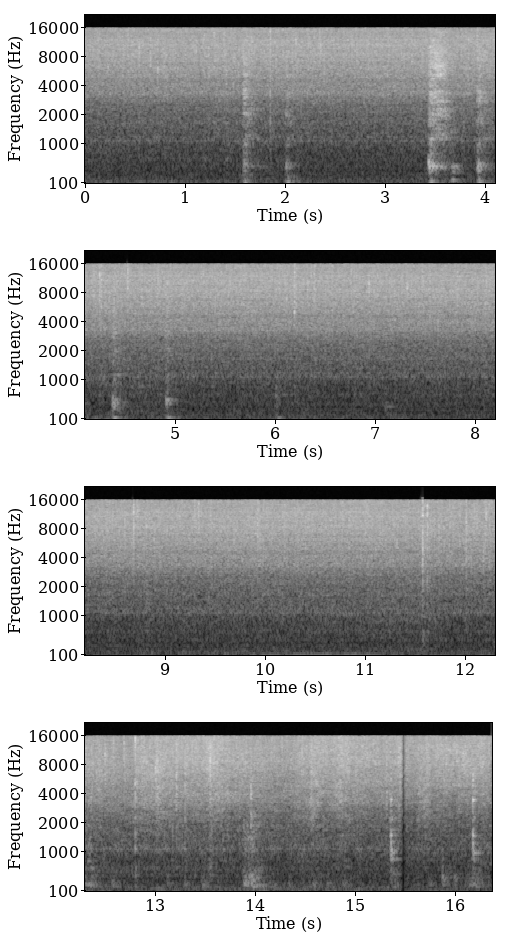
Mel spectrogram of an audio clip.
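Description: Pork belly pieces frying in oil in a nonstick pan, a steady sizzle throughout. A few short knocks come in the first five seconds and again near the end, where a spatula stirs the pieces.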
